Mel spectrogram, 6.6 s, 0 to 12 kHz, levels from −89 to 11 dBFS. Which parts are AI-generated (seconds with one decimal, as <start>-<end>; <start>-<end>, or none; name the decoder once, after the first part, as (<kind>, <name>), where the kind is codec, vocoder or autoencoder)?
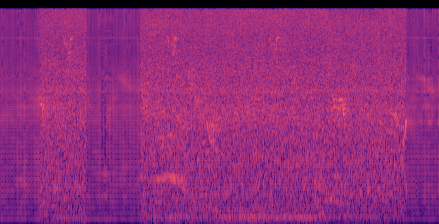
0.0-0.6 (vocoder, BigVGAN v2); 1.3-2.1; 6.1-6.6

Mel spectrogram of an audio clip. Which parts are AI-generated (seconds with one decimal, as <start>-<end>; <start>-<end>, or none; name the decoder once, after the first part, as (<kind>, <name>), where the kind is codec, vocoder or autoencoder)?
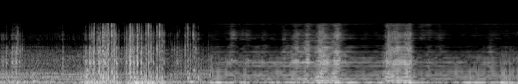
2.1-5.2 (vocoder, HiFi-GAN)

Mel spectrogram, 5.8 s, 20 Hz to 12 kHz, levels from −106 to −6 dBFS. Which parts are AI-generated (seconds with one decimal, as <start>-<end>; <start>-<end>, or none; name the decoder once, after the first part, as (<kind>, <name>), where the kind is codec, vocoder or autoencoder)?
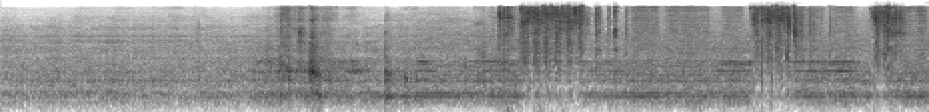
0.0-2.6 (codec, HILCodec)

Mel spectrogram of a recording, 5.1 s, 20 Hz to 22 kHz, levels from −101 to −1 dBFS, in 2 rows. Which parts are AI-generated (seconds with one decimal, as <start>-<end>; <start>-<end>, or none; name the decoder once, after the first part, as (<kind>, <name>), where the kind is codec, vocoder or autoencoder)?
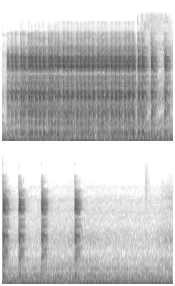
0.8-2.0 (autoencoder, DAC-VAE)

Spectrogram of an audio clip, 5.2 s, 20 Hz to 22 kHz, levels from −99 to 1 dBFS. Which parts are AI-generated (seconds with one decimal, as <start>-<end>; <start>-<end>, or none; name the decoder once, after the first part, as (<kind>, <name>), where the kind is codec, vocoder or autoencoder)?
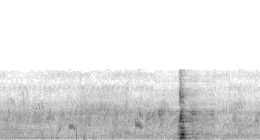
3.1-4.3 (codec, DAC)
